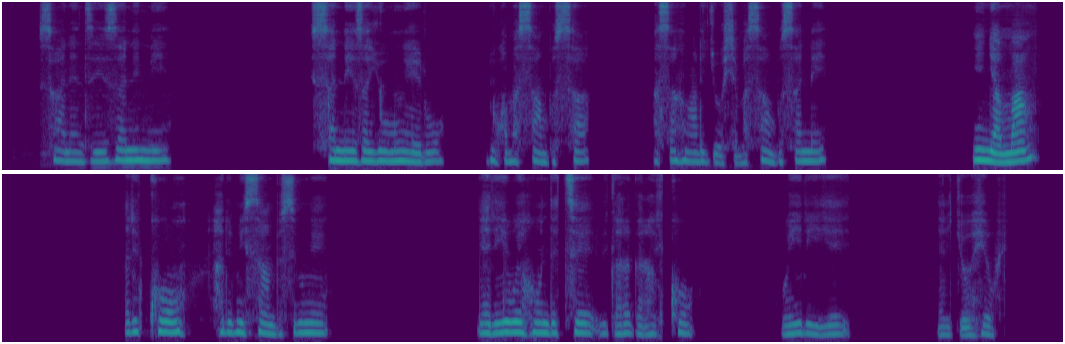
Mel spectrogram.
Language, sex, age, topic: Kinyarwanda, female, 25-35, finance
